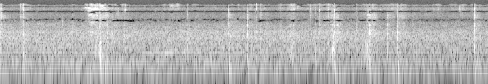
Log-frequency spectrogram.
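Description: Scattered light taps and creaks from a small Yorkshire terrier stepping and pawing about on a leather couch.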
